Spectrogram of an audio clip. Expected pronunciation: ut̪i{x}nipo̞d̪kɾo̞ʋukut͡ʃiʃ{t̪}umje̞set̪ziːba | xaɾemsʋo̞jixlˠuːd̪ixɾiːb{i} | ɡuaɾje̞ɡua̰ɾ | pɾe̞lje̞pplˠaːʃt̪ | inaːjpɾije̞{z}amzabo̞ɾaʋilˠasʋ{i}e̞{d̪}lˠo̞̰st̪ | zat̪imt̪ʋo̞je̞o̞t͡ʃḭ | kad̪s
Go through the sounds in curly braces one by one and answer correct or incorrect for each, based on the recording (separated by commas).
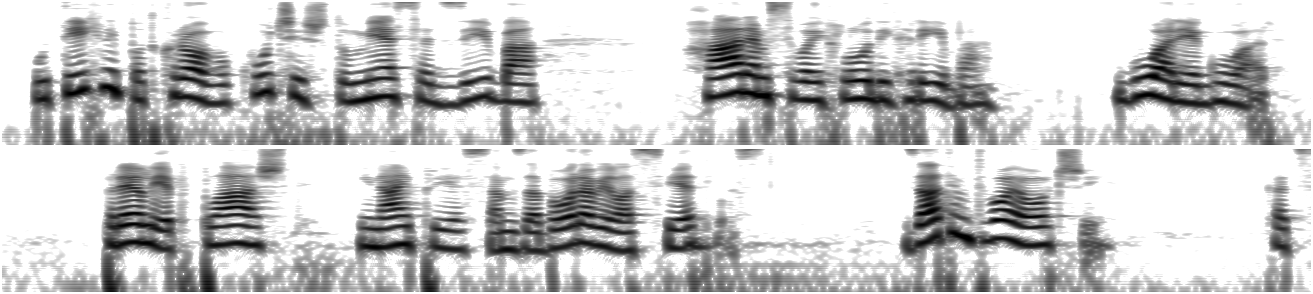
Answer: correct, correct, incorrect, incorrect, incorrect, incorrect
